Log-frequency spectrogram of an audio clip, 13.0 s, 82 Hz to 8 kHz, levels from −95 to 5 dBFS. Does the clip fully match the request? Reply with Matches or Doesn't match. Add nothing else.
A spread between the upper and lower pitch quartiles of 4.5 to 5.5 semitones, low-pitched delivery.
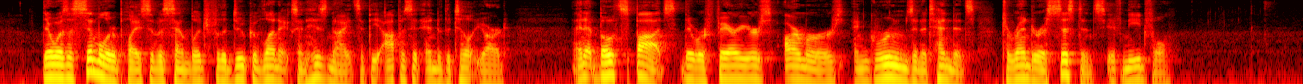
Doesn't match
